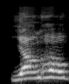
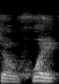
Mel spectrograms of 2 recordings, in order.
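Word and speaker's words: Younghoe: It's pronounced Young Hui. That's how it's pronounced. That say Young Ho. I know it says Young Ho, but it's actually pronounced Young Hui.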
